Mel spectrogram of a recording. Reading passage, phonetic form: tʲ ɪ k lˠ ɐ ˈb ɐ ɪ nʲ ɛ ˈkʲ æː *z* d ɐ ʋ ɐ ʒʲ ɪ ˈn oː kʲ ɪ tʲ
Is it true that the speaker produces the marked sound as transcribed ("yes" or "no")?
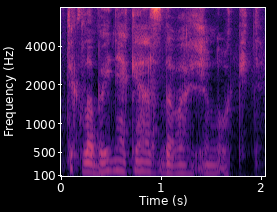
yes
